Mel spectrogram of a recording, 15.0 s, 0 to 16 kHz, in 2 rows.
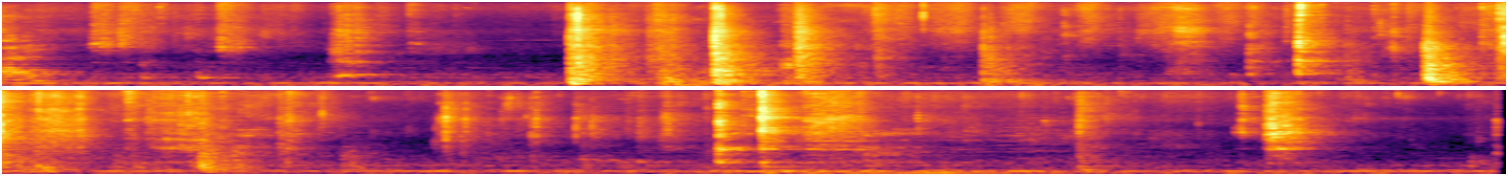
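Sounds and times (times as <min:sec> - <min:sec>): objects knocking and clattering: 0:06.6 - 0:09.4.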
